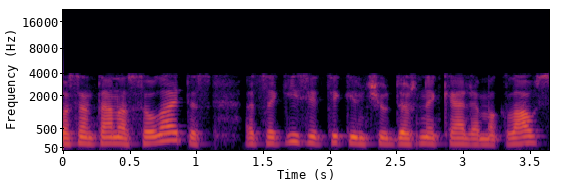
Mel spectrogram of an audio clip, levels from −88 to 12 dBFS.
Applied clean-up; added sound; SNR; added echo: none; none; none; none.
